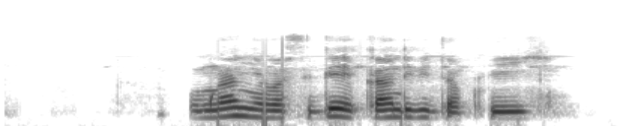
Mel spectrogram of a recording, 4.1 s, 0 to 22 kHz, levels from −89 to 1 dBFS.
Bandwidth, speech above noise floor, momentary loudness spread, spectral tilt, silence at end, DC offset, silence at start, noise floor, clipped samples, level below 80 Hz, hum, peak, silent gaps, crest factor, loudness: 8 kHz; 39 dB; 7 LU; -6 dB/octave; 0.5 s; under 0.1%; 1.25 s; -63 dBFS; under 0.1%; -64 dBFS; none; -6 dBFS; none; 20 dB; -24 LUFS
